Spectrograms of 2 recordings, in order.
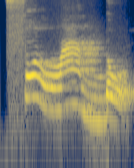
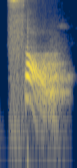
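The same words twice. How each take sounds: First: "solado" stretched slowly over three syllables; leva mais tempo. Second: "sol" as one short quick syllable; palavra rápida. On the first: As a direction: draw "solado" out to show it takes longer. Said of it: "Leva mais tempo". ("solado" bem demorado) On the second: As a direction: say "sol" briefly, a single falling beat. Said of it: "for bem rápida". ("sol" curto e rápido) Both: Shown as a demonstration.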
